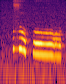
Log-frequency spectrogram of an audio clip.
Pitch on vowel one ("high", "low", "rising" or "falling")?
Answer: falling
